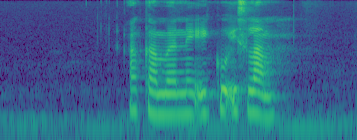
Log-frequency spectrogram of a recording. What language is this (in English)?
Javanese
